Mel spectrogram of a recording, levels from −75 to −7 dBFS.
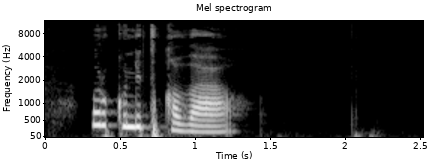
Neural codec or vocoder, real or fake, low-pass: none; real; 10.8 kHz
